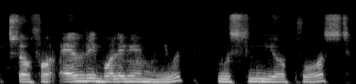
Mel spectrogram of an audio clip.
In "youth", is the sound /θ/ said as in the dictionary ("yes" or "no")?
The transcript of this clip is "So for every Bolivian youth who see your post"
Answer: no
